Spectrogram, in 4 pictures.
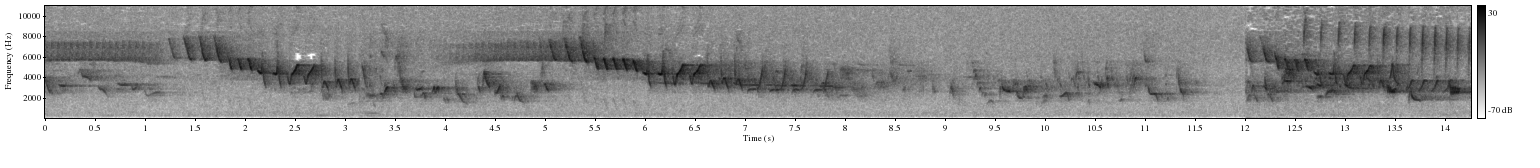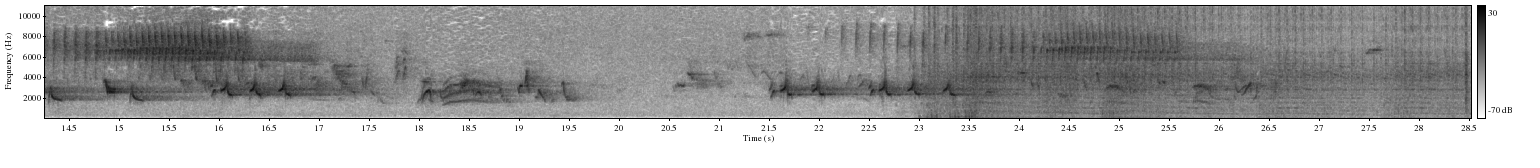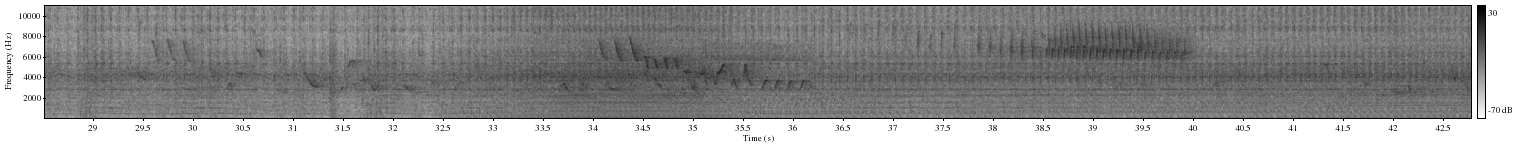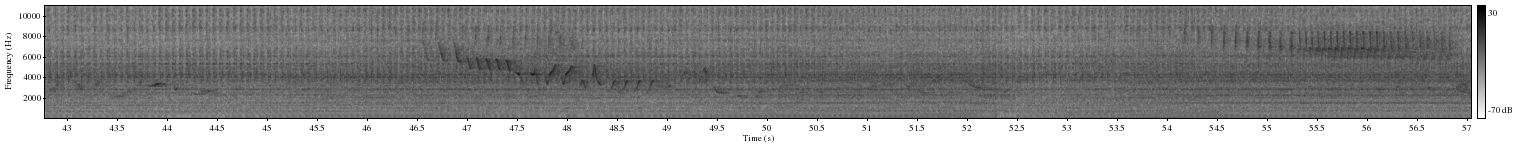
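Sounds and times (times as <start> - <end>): birds chirping: 20.6 - 57.0
small electric motor whirring: 23.0 - 41.7.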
